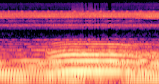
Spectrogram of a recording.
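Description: A steady musical drone, with a man's chanting voice entering about halfway through on one note that slides up and is then held, as in a mantra chant.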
